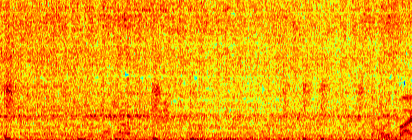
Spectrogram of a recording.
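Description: Steady low rumble of a motorcycle engine idling, with faint voices and music in the background.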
